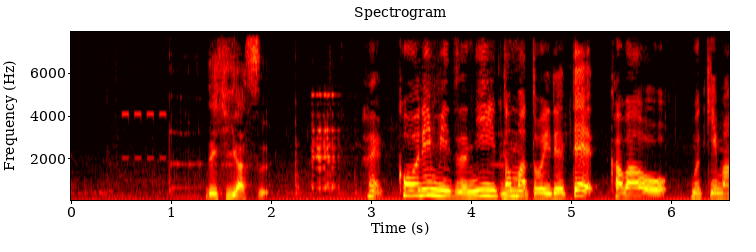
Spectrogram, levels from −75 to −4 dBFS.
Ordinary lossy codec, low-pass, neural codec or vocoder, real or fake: none; none; none; real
